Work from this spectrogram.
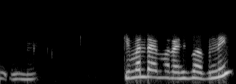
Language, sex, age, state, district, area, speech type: Assamese, female, 30-45, Assam, Tinsukia, rural, conversation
